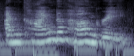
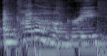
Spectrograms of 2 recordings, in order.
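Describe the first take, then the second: First: It is said at normal speed, fully. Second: It is said very fast, words blended.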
